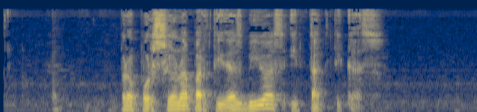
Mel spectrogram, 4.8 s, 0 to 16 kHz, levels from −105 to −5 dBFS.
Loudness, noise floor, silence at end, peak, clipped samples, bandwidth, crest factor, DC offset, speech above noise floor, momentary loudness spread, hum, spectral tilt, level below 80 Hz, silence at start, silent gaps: -24 LUFS; -67 dBFS; 1 s; -6 dBFS; under 0.1%; 11.5 kHz; 22 dB; under 0.1%; 43 dB; 13 LU; none; -3.5 dB/octave; -52 dBFS; 0.55 s; none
